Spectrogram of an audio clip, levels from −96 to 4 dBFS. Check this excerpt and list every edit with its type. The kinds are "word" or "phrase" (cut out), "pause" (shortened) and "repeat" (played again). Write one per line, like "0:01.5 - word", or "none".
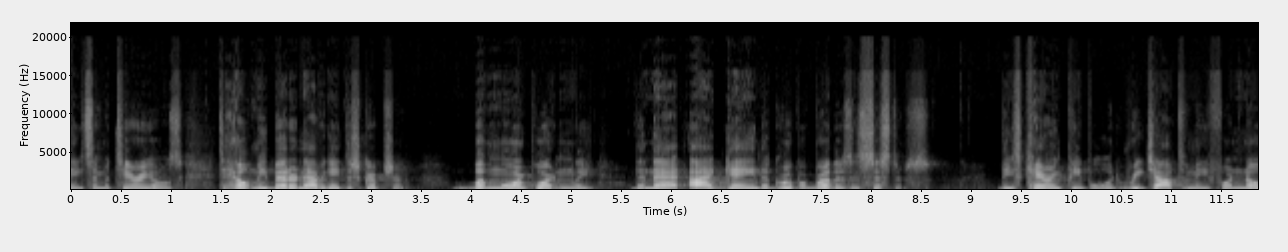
none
